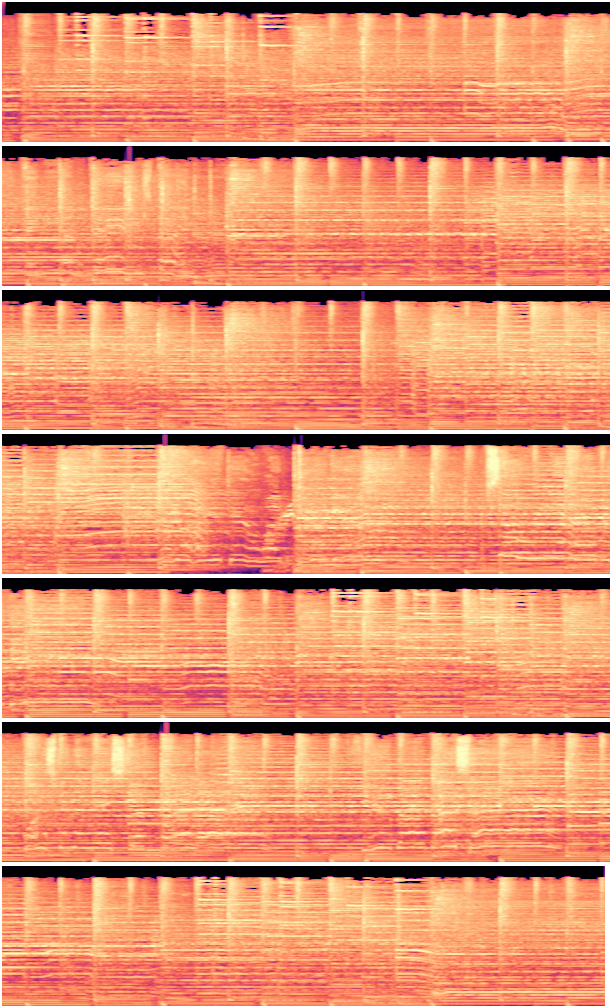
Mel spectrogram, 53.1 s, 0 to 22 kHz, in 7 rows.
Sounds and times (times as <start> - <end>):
Christian music: 0.0 - 53.1.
